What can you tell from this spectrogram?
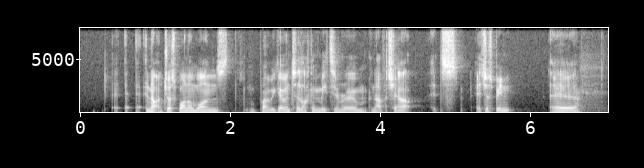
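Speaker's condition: Stammer; past exposure therapy, 10-week CBT course from age 22; stammers more when nervous, pauses before answering, avoids phone use, no stammer in inner monologue; repeated sounds, repeated words, prolonged sounds

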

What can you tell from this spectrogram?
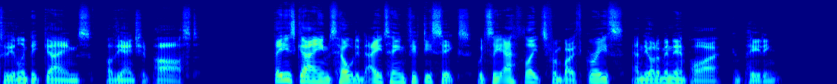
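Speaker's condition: No condition

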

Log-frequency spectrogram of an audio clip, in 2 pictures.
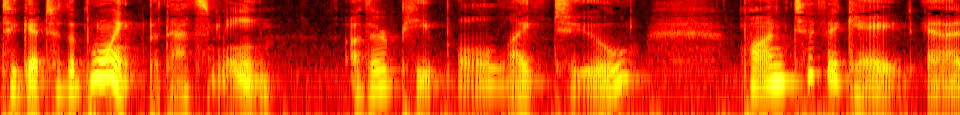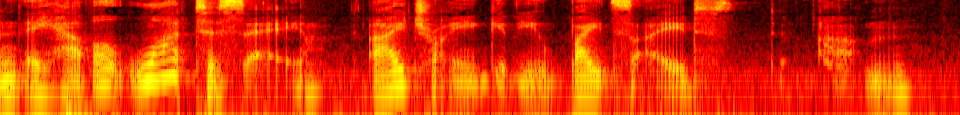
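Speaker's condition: Spasmodic dysphonia; voice audibly affected

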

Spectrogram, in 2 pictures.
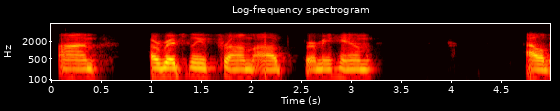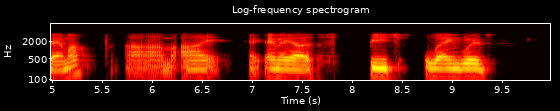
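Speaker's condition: Stuttering; stuttering since around age five, group therapy at school, private therapist in Birmingham, therapy five to 18; still stutters; blocks

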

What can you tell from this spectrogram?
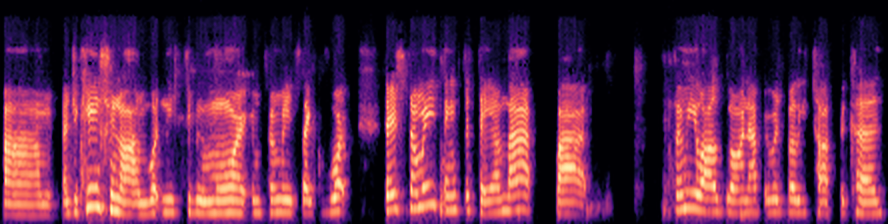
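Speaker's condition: Deaf; wears hearing aid

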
